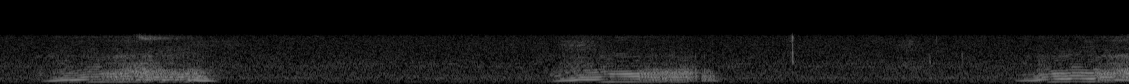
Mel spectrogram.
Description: My husband was snoring at night so loud when we were on vacation....I did not get any sleep...He sounded like a mountain liion.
